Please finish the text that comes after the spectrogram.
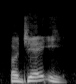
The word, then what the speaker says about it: Ojai: It's a Spanish J. It's pronounced like an H.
